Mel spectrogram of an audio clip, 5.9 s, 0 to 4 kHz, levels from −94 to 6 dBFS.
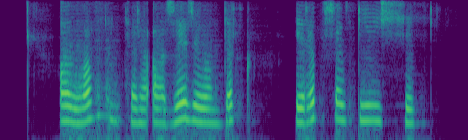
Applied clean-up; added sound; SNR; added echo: neural separator model SepFormer WHAMR!.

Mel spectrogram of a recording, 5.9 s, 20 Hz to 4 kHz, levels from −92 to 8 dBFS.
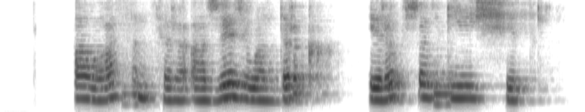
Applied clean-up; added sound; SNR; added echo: neural mask model DeepFilterNet 3.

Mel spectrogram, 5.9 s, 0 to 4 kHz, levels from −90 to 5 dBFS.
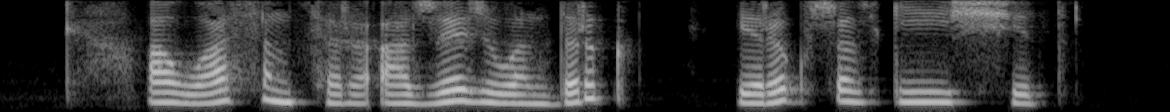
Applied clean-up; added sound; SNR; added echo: none; none; none; none.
